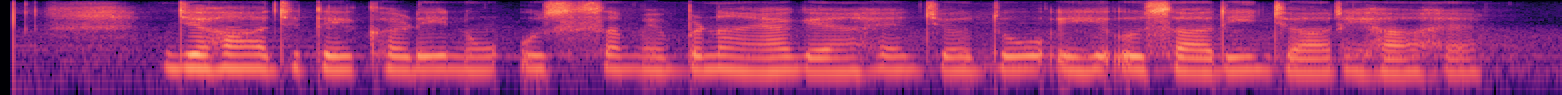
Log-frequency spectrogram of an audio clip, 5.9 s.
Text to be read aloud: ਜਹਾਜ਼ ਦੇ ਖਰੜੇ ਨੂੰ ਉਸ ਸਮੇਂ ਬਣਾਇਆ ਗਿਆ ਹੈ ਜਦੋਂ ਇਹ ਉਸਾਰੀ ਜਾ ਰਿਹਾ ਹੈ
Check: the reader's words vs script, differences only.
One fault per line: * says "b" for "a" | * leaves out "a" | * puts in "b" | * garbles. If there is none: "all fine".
all fine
